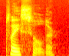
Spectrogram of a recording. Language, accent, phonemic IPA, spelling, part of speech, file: English, General American, /ˈpleɪsˌhoʊldɚ/, placeholder, noun, En-us-placeholder.ogg
- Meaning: Something used or included temporarily or as a substitute for something that is not known or must remain generic; that which holds, denotes or reserves a place for something to come later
